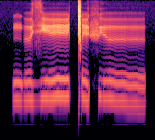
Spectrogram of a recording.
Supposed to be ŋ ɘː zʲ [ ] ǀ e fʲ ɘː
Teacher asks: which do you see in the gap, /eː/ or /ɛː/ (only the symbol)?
eː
